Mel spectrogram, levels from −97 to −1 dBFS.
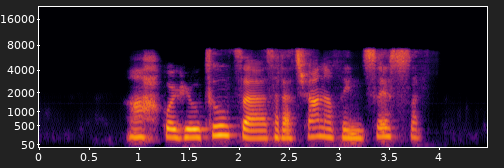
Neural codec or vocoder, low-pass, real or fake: codec, 16 kHz, 1 kbps, X-Codec, HuBERT features, trained on LibriSpeech; 7.2 kHz; fake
